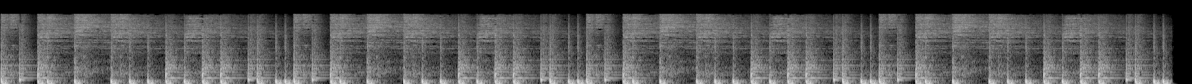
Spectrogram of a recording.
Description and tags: Drum loop 7
Tempo is 82. Used these in a personal project. Made with CausticOSX.
groovy, drum-loop, garbage, quantized, loop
